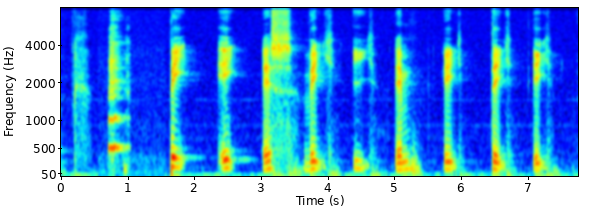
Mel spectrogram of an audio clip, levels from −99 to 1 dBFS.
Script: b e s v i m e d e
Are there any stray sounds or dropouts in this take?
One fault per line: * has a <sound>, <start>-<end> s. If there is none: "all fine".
* has a laugh, 0.7-1.1 s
